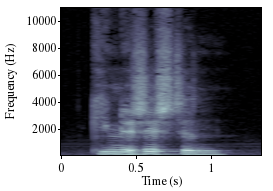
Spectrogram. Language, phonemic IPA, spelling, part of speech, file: Dutch, /ˌkineˈzɪstə(n)/, kinesisten, noun, Nl-kinesisten.ogg
- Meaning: plural of kinesist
